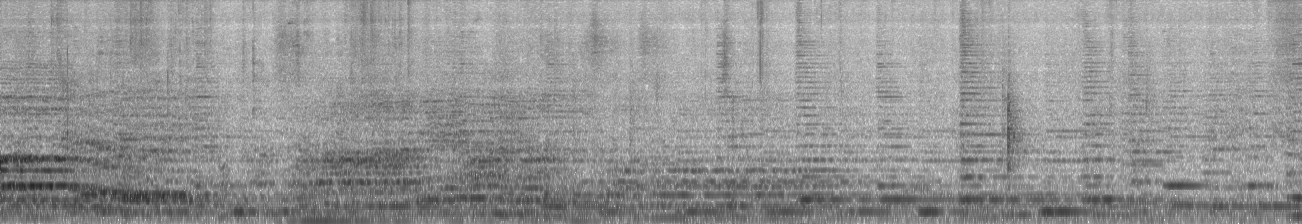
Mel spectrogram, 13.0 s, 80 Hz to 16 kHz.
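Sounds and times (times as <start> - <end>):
choir singing gospel song: 0.0 - 9.4
guitar accompaniment: 0.0 - 13.0.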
